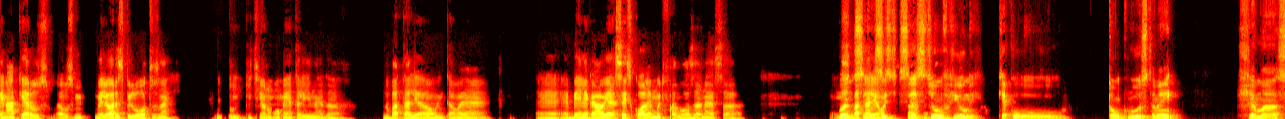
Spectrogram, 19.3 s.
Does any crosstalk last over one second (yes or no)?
yes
